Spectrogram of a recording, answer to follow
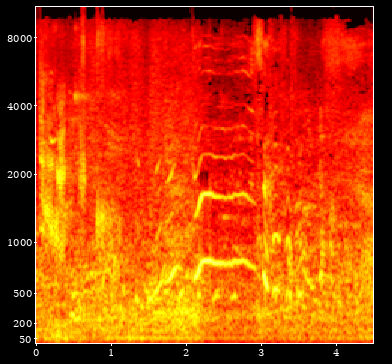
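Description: Voices and background chatter of a crowded room, with one voice sliding up into a long high held note about two seconds in.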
